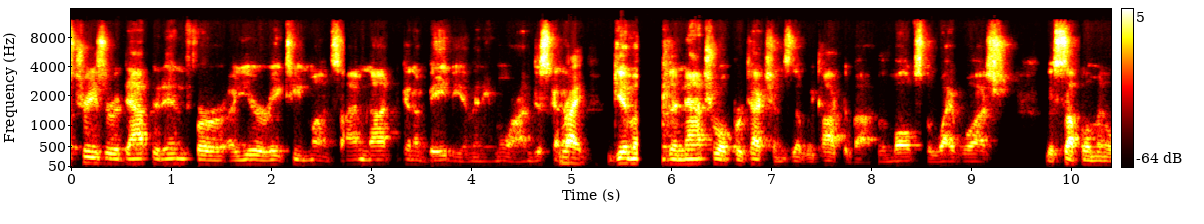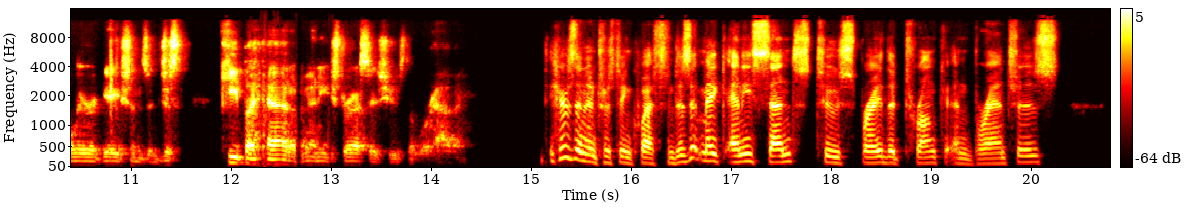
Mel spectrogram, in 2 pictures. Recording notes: As we chat with our zoom audience. Live Zoom webinars.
